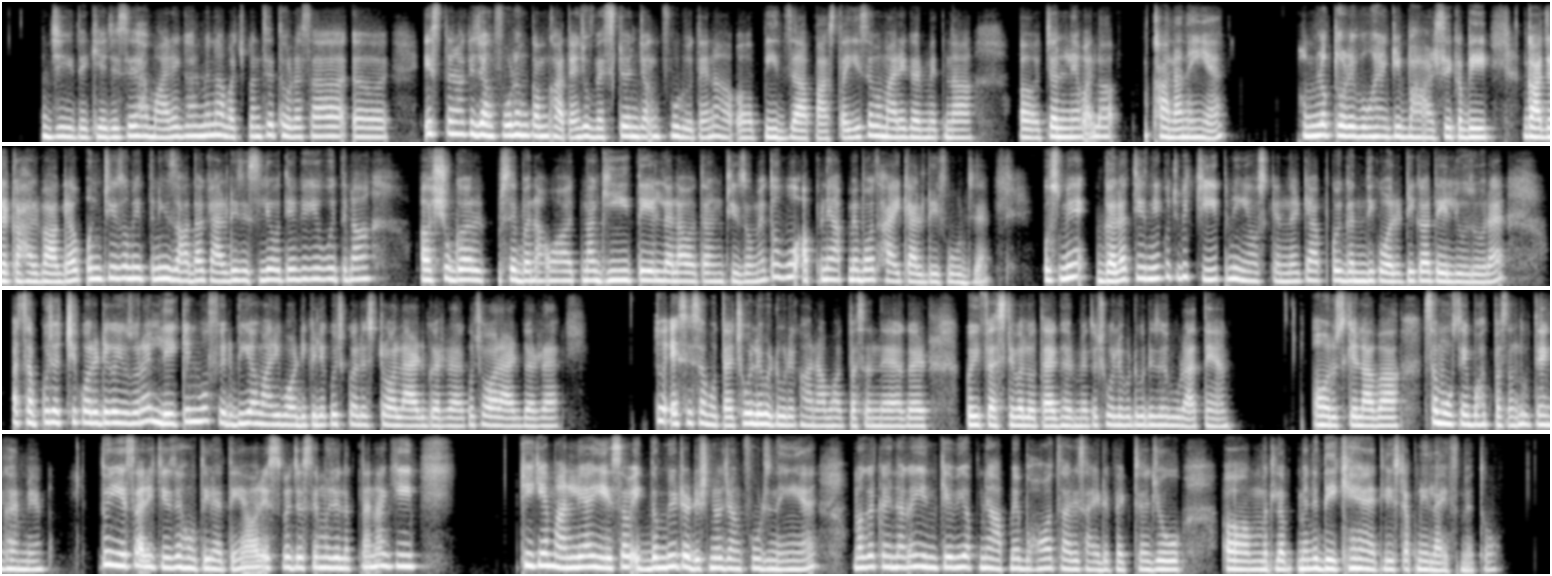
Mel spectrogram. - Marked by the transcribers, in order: in English: "जंक फूड"; in English: "वेस्टर्न जंक फूड"; in English: "कैलोरीज"; in English: "शुगर"; in English: "हाई-कैलोरी फूड्स"; in English: "चीप"; in English: "क्वालिटी"; in English: "यूज़"; in English: "क्वालिटी"; in English: "यूज़"; in English: "बॉडी"; in English: "कोलेस्ट्रॉल एड"; in English: "एड"; in English: "फेस्टिवल"; other background noise; lip smack; in English: "ट्रेडिशनल जंक फूड्स"; in English: "साइड इफेक्ट्स"; in English: "एटलीस्ट"; in English: "लाइफ़"
- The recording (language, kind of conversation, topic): Hindi, advice, मैं स्वस्थ भोजन की आदत लगातार क्यों नहीं बना पा रहा/रही हूँ?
